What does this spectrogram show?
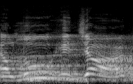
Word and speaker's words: Hijaz: And when you study the 3 terms that are used for the people, al-Hijaz, or Hijaz is the proper pronunciation, the Ansar, or the Nasara, and the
